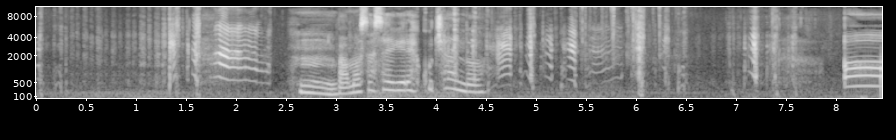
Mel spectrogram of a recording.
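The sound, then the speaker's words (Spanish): A baby fox (kit) gives a run of high, wavering whines and mewing yelps, fairly loud, in bursts with short pauses; a person briefly speaks near the end. “¡Es un zorro bebé!”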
